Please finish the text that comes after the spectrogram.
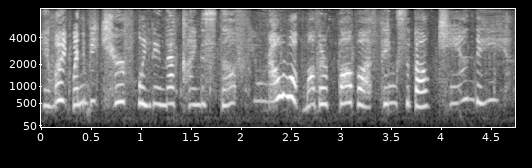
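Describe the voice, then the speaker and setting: Timid little anime-drama girl. Extremely high, squeaky, gently cautioning, faint street noise behind. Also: fast. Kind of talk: anime audio drama acting.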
